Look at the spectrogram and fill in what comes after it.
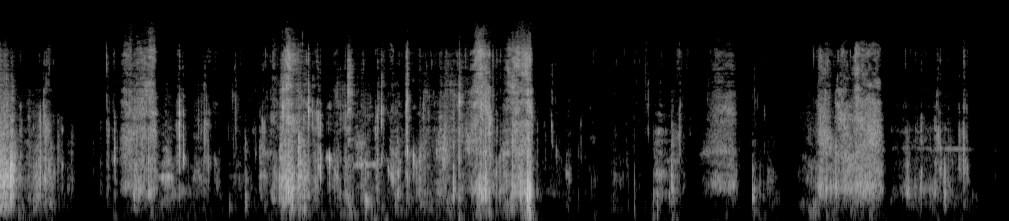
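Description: Close-miked chewing and mouth sounds of a person eating a mouthful of rice, dal and potato fry by hand, some crunchy, in irregular clusters that thin into shorter bursts with pauses after about eight seconds.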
